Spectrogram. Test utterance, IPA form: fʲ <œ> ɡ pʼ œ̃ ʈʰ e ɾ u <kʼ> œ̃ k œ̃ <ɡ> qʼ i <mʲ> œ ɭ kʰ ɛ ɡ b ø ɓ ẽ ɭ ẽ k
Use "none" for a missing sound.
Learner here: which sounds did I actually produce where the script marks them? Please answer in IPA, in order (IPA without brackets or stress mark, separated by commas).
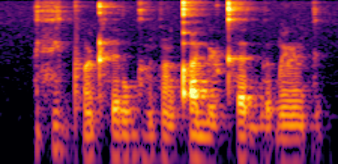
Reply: ø, ɡʱ, ɡ, mʲ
